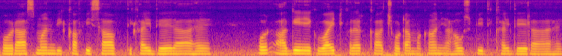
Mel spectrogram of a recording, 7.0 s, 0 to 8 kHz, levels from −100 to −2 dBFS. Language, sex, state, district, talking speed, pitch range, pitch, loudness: Hindi, male, Rajasthan, Bikaner, 205 wpm, 140-155 Hz, 150 Hz, -18 LUFS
